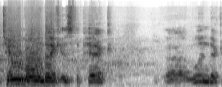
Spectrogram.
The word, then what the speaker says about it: Molendijk: Molendijk, I'm pretty sure is how you say it.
